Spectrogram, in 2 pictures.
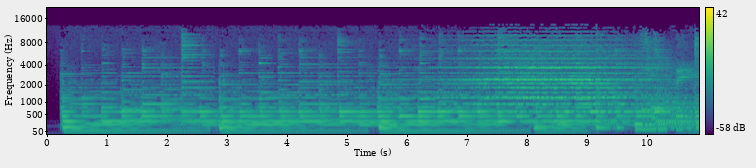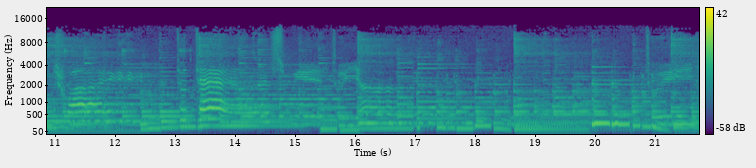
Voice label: dp avo fem infantil, dia dos pais para avo voz infantil voz feminina

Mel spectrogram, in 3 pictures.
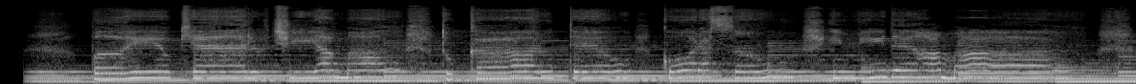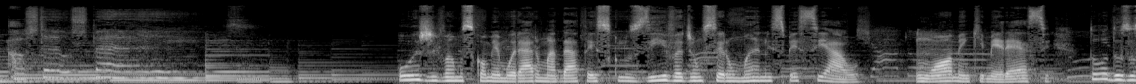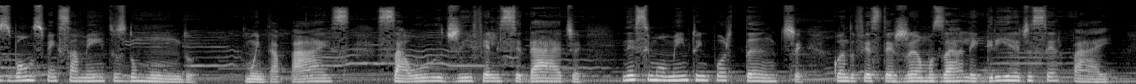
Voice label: dia dos pais feminina; evangelica

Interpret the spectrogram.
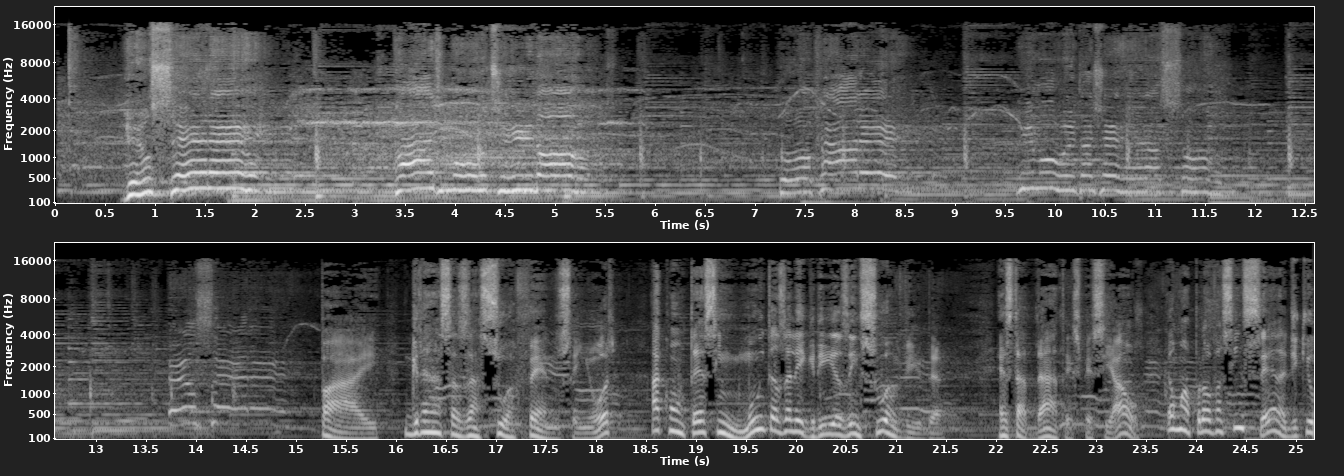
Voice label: masc gospel, Dia dos Pais Evangélico – Voz Masculina

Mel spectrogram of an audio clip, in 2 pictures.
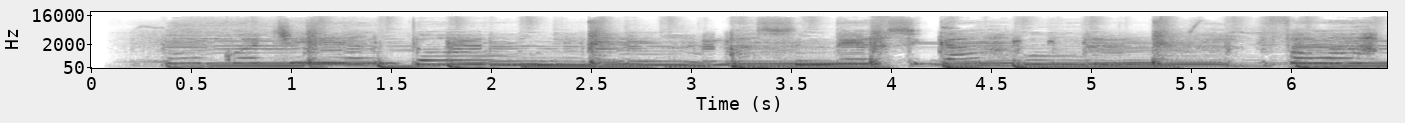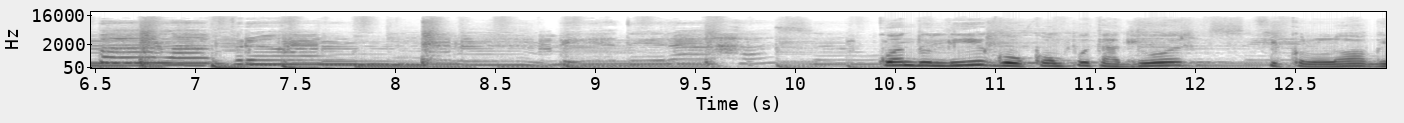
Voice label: virtual fem, Telemensagem Romântica Virtual – Voz Feminina

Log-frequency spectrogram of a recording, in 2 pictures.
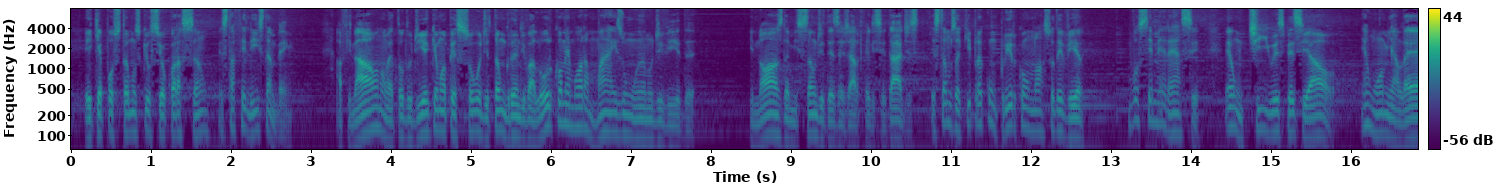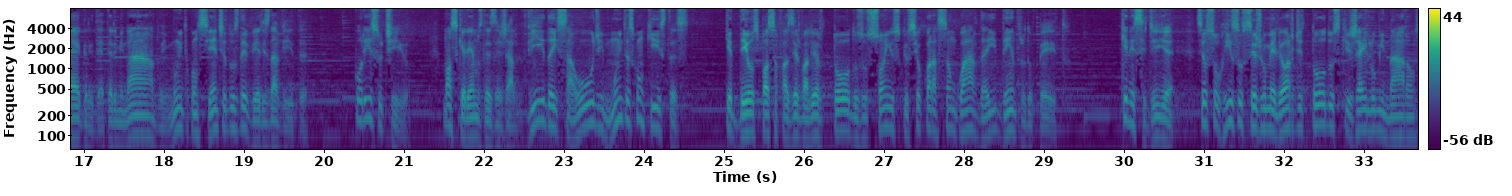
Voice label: Aniversário de Tio, Voz Masculina; Telemensagens para todas as ocasiões

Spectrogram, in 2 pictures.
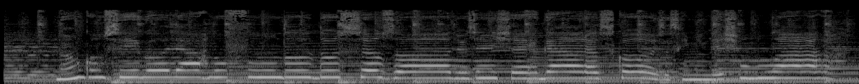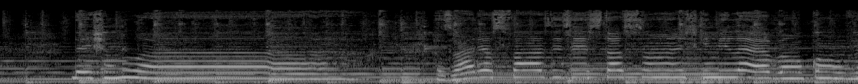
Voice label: dn namorados fem, Dia dos Namorados, Para Namorado, Voz Feminina

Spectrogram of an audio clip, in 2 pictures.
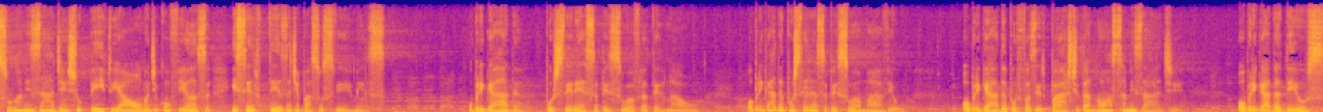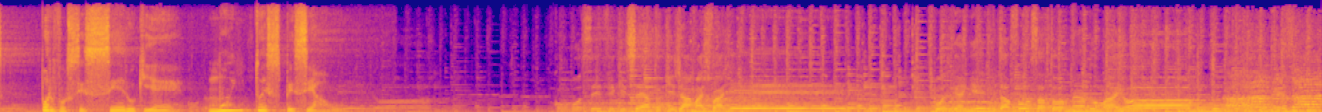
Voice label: amiga fem, Dia do Amigo – Voz Feminina

